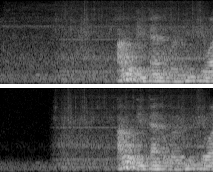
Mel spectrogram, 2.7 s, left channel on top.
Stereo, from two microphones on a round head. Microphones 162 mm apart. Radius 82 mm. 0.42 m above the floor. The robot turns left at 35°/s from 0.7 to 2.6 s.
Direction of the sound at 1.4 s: 25° left (ahead or behind).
